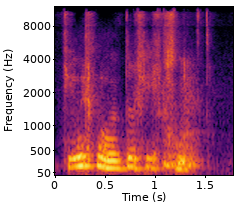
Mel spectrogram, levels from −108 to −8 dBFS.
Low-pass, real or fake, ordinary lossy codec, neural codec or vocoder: 10.8 kHz; fake; Opus, 24 kbps; codec, 44.1 kHz, 3.4 kbps, Pupu-Codec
